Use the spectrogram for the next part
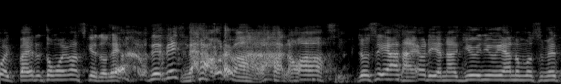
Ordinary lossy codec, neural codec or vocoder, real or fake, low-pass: none; codec, 16 kHz, 4.8 kbps, FACodec; fake; 7.2 kHz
